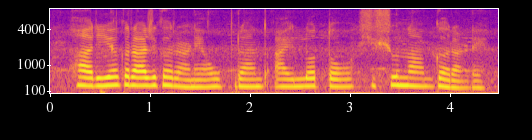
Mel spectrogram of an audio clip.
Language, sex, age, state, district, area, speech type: Goan Konkani, female, 18-30, Goa, Salcete, rural, read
